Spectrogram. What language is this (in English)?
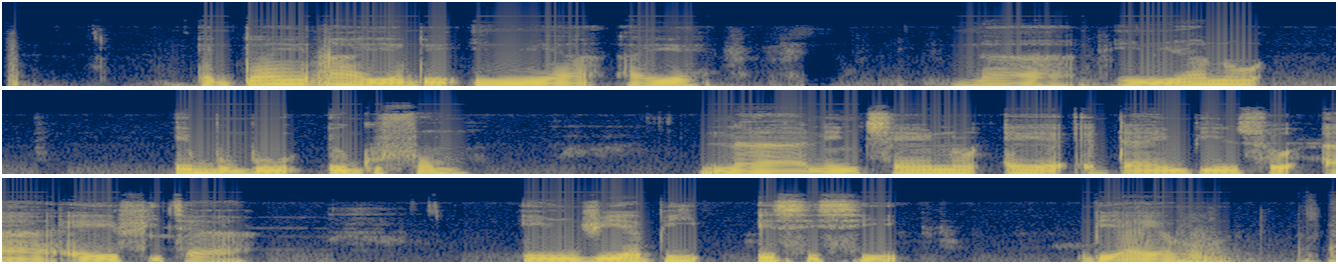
Akan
